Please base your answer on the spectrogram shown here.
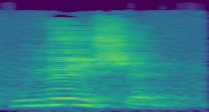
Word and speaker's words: München: München, München, Munique, München, München. Não é U nem é I, é U. Você pronuncia München, München.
